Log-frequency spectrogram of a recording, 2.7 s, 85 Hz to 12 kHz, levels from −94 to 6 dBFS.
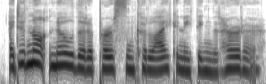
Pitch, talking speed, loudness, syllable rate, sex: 215 Hz, 295 wpm, -16 LUFS, 6.6 syllables/s, female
